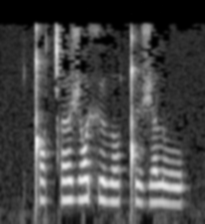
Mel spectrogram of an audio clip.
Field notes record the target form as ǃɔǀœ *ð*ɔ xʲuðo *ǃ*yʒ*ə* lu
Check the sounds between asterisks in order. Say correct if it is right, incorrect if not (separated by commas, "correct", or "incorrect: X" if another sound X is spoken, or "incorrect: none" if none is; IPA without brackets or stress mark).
incorrect: ʒ, correct, correct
